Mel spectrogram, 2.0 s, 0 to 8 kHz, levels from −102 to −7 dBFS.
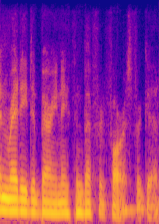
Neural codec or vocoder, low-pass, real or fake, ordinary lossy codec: codec, 16 kHz, 0.5 kbps, X-Codec, WavLM features, trained on Multilingual LibriSpeech; 7.2 kHz; fake; Opus, 32 kbps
